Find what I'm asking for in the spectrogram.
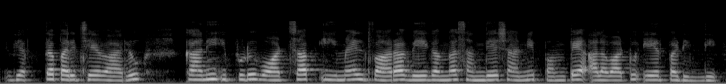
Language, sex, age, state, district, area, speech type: Telugu, female, 18-30, Andhra Pradesh, Sri Satya Sai, urban, spontaneous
